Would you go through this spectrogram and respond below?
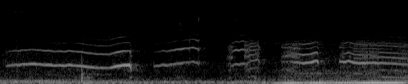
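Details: Purebred Rottweiler puppies, a litter of Siro and Loki a little over a week old, about to open their eyes; a run of clear, high, slightly rising whines repeats quickly, some wavering, over low background rumble.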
